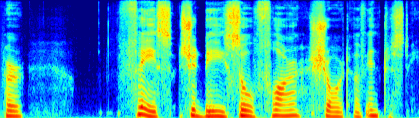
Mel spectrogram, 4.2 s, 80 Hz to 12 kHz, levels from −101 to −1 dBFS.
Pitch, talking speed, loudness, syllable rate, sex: 145 Hz, 130 wpm, -18 LUFS, 3.8 syllables/s, male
